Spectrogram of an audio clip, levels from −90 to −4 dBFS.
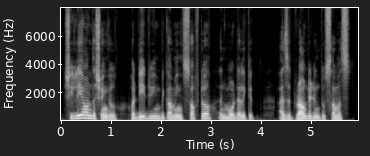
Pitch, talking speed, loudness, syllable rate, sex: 150 Hz, 190 wpm, -19 LUFS, 5.8 syllables/s, male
